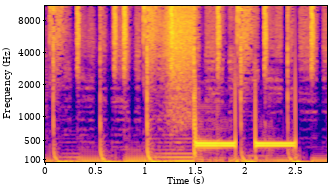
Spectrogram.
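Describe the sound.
A phone ringing tone as a Greek radio morning show calls a listener: two steady, even tone pulses sounding over loud, beat-driven music.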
